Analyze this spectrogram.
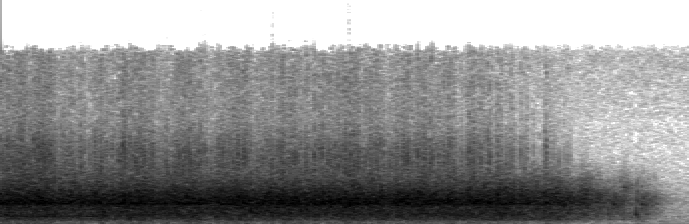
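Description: Audience of members of Congress applauding: a sustained round of clapping that fades away near the end.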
